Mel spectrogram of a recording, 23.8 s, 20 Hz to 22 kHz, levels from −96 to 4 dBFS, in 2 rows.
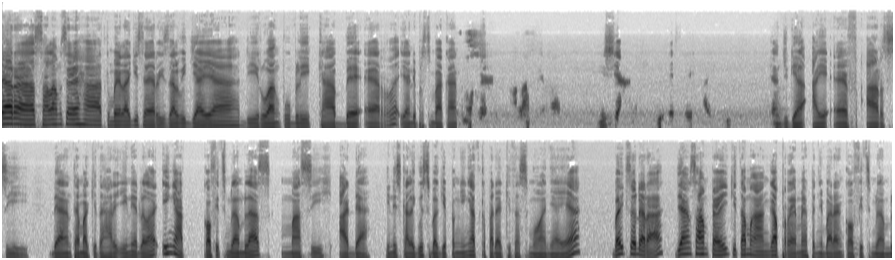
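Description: From 6.08 to 10.31 s the speech dips and thins in pieces, falling by as much as roughly 25 dB, which points to speech suppressed in double talk. The echo canceller likely could not separate the local talker from loudspeaker echo while both sides spoke, and attenuated everything.

In the same stretch, the other side's voice leaks through at 6.13–6.27 s, 6.66–6.73 s, 7.54–7.58 s, 8.06–9.56 s and 9.92–10.42 s. It is faint, mostly well below the speech, but only about 10 dB down in the first burst. Likely cause: residual echo the canceller did not remove.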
